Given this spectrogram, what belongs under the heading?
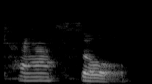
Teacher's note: not just the e is silent but the t is silent too because we say castle right you don't hear the t we don't say castle it's a castle i want to build · The second syllable should be consonant LE, but whenever it's an exception, we cross it off, and not just the E is silent, but the T is silent too, because we say castle, right? You don't hear the T.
